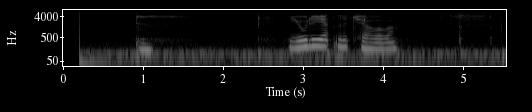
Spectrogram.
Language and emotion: Russian, neutral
